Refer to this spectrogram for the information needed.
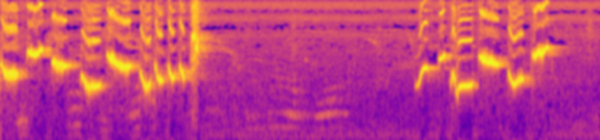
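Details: White-rumped shama singing at morning, intended to stimulate lazy shamas: fast, sweet whistled phrases with dipping slurs, a two-second gap with faint low sounds, then another burst of fluty notes.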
